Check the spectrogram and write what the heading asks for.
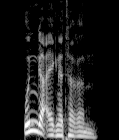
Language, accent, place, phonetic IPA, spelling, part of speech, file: German, Germany, Berlin, [ˈʊnɡəˌʔaɪ̯ɡnətəʁəm], ungeeigneterem, adjective, De-ungeeigneterem.ogg
- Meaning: strong dative masculine/neuter singular comparative degree of ungeeignet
